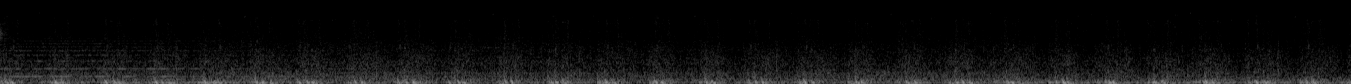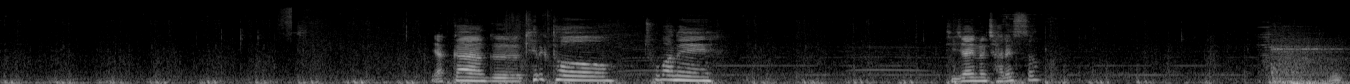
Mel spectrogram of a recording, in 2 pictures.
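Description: Hooves gallop steadily over soft ground.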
